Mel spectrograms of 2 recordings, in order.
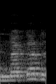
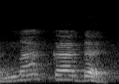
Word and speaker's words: नकद: नगद शब्द ठीक मतलब सही उच्चारण नहीं है उसका, नकद, उसका उच्चारण ठीक है, ठीक है।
